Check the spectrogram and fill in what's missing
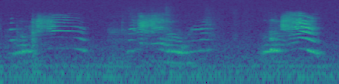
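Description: A cat meows three times in a row, each call rising and falling, close and fairly clear over a faint background hum.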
